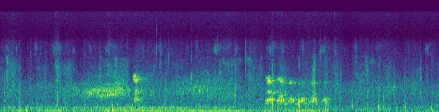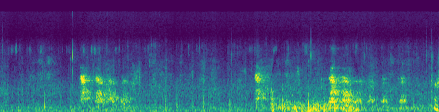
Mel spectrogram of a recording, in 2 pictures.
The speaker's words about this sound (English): That's not the lab, it's a dog off in the neighborhood there somewhere.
